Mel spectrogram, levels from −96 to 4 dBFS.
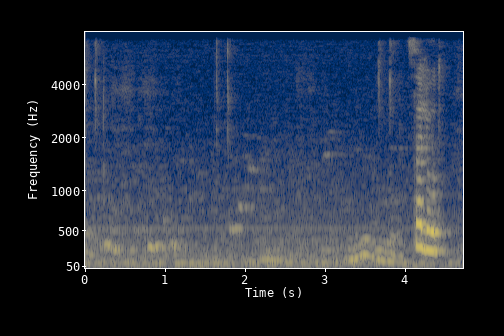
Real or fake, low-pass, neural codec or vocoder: real; 7.2 kHz; none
